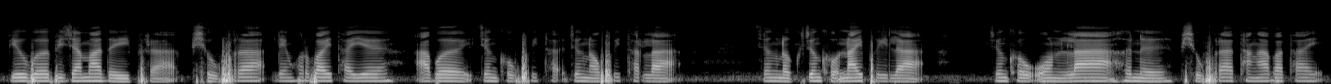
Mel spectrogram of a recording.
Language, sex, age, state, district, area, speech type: Bodo, female, 45-60, Assam, Kokrajhar, urban, spontaneous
